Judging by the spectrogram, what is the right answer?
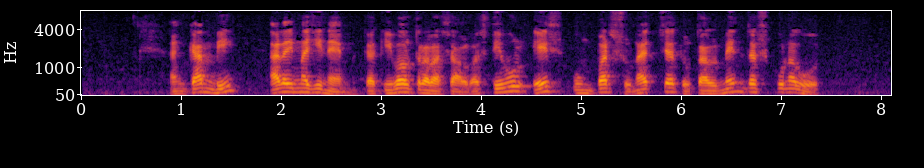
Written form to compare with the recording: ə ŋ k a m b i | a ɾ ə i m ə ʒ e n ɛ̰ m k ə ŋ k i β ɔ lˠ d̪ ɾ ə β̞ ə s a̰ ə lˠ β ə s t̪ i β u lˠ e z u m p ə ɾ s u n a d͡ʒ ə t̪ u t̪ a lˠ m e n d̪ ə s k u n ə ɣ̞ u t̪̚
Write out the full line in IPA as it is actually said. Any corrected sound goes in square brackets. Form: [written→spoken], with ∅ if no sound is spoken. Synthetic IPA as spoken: ə ŋ k a m b i | a ɾ ə i m ə ʒ [e→i] n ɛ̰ m k ə [ŋ→∅] k i β ɔ lˠ [d̪→t̪] ɾ ə β̞ ə s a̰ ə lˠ β ə s t̪ i β u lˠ e z u m p ə ɾ s u n a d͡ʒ ə t̪ u t̪ a lˠ m e n d̪ ə s k u n ə ɣ̞ u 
